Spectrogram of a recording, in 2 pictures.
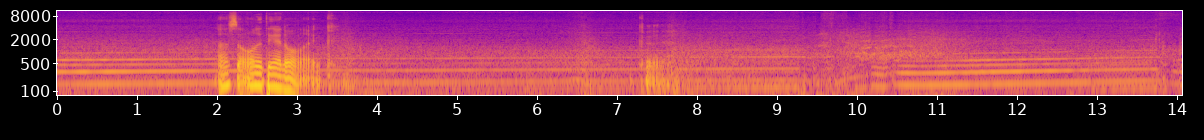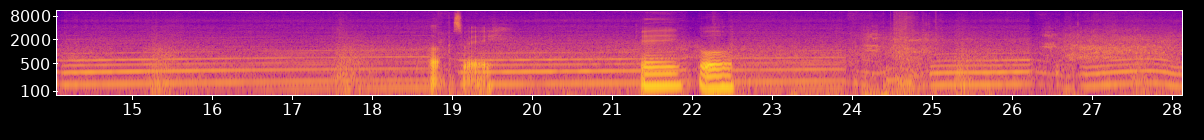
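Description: A car engine roars and climbs in pitch, dropping with each gear change.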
